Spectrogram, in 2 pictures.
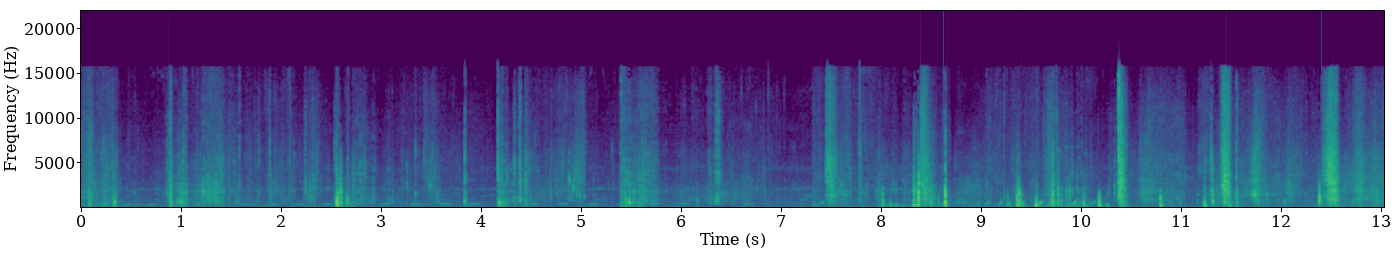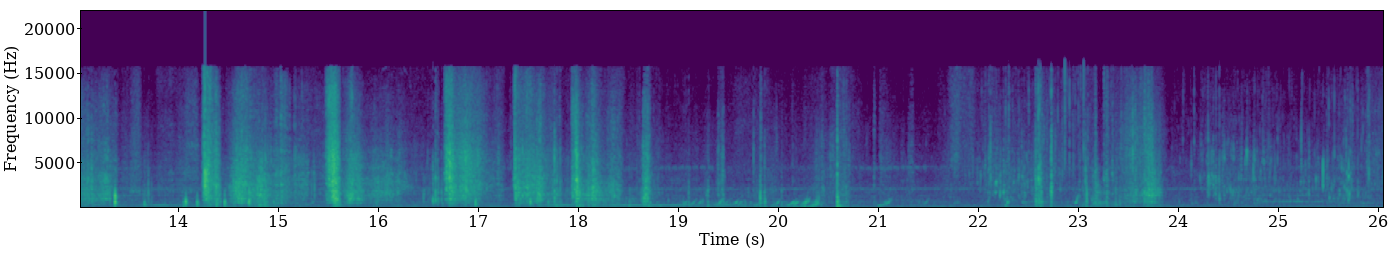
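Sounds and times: knocks taps and scrapes of building work: 0:07.4 - 0:20.8.

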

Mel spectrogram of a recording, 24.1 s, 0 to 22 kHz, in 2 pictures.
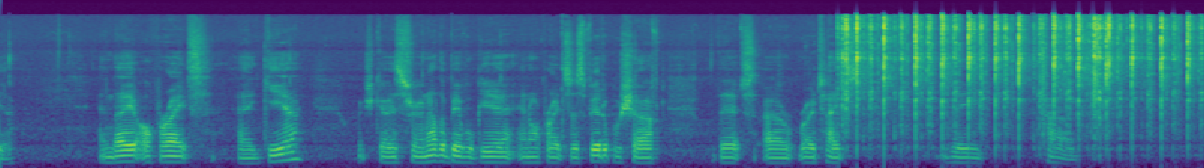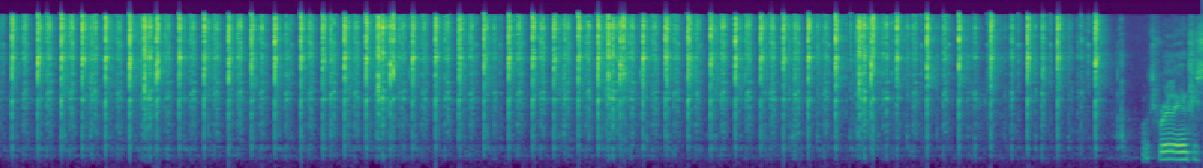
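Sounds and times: flip clock cards snapping: 0:08.4 - 0:23.3.

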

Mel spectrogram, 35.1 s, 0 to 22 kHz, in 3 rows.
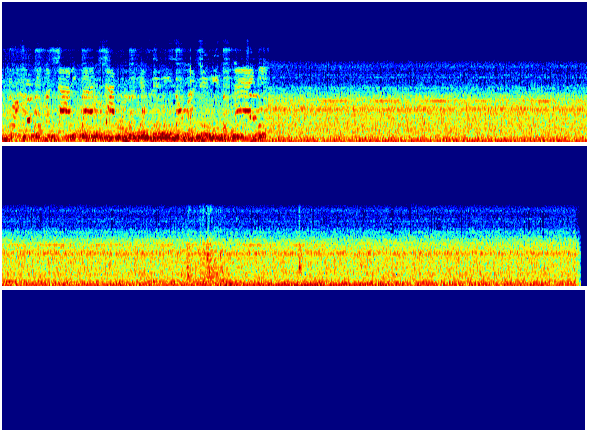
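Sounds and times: truck diesel engine rumble: 0:00.0 - 0:23.3.

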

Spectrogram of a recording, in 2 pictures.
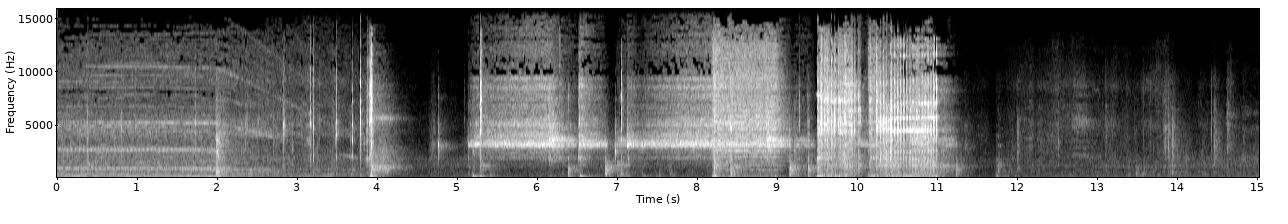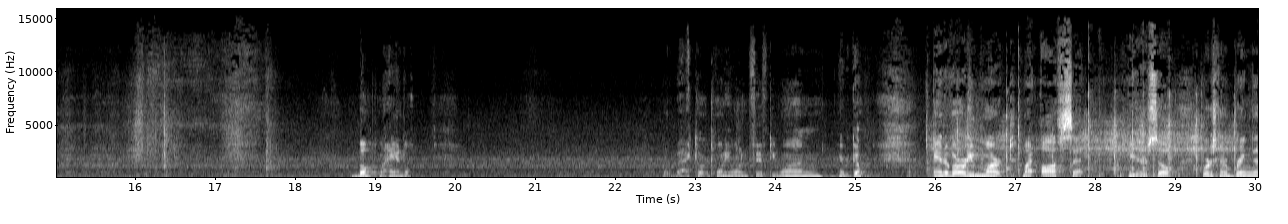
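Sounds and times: machine motor running and winding down: 0:00.0 - 0:04.0, 0:05.2 - 0:11.3, 0:25.9 - 0:30.0
drill chuck rattling and scraping: 0:09.5 - 0:11.2, 0:27.6 - 0:30.0.

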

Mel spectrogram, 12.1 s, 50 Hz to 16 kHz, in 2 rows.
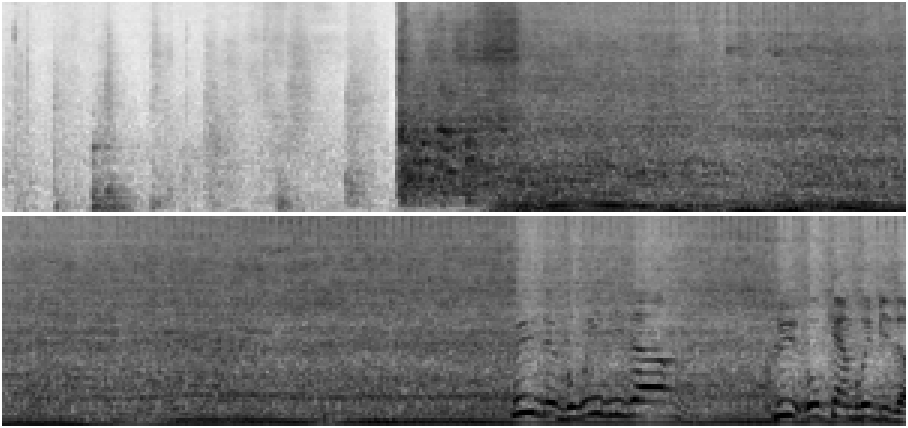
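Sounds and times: car engine running: 0:03.1 - 0:12.0.

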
